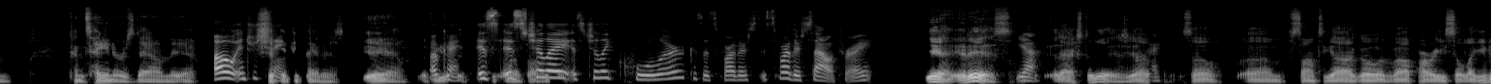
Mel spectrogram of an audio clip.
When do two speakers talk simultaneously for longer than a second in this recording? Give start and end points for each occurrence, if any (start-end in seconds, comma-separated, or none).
4.3-5.7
